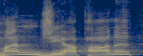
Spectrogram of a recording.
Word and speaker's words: Mangiapane: Matthias Mangiapane, so spricht man so aus, ne? Ja, ist richtig. Mangiapane.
